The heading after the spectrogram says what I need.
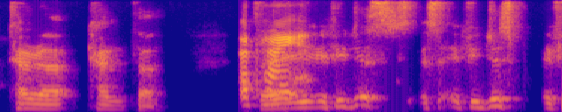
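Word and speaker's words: pteracantha: at pt yeah but the p is is silent so it's terra cantha okay if you just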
